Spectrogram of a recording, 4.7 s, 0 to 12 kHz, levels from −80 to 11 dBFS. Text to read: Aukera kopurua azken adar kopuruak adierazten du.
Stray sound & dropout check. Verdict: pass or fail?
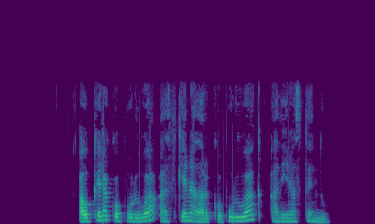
pass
